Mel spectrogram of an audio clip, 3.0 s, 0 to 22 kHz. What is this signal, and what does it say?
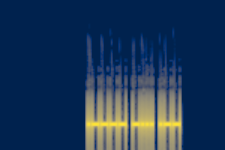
Morse code, heard as a keyed tone, about 38 wpm, 700 Hz. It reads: 1BW
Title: Three Challenging Letter-Number Combinations 40wpm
